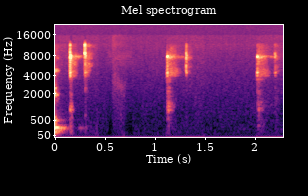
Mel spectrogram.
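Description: Faint computer mouse clicks: two quick click pairs, the second about a second after the first, as a slideshow is advanced twice.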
